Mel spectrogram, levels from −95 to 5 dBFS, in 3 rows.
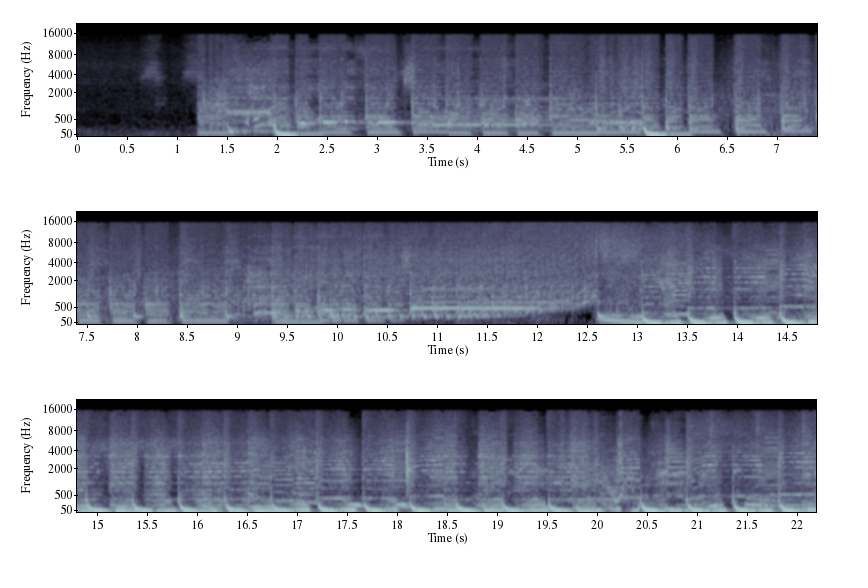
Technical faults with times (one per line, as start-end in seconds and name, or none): none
